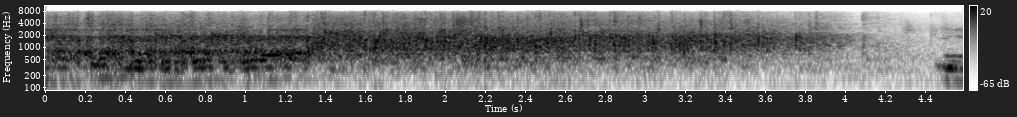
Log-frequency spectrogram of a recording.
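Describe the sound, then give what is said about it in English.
Audience applause at a live event honoring a crew member: thick, steady clapping from many hands at a strong, even level that thins and fades out near the end, leaving a few scattered claps. “so if you want to give Tony Snyder a round of applause”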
